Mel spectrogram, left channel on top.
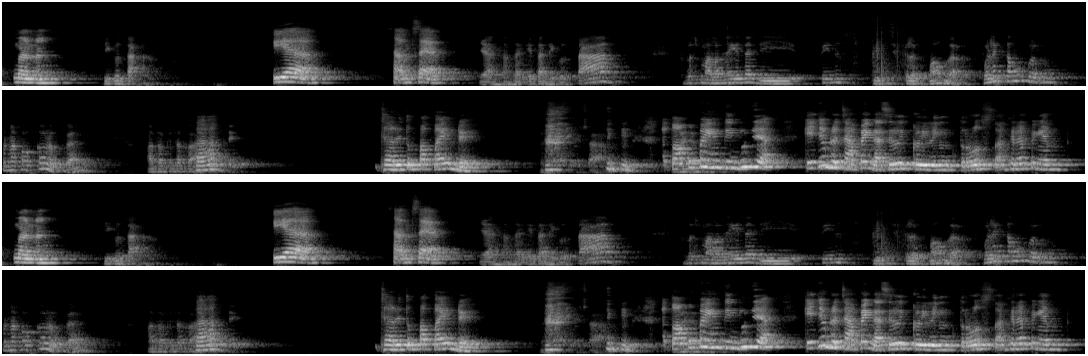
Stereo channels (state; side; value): normal; both; correlation 0.89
